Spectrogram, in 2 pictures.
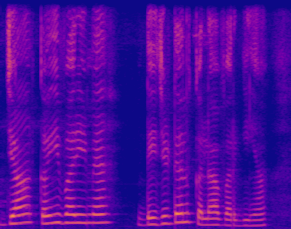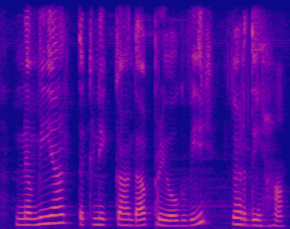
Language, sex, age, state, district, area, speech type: Punjabi, female, 18-30, Punjab, Ludhiana, urban, spontaneous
